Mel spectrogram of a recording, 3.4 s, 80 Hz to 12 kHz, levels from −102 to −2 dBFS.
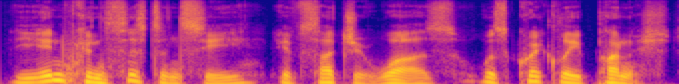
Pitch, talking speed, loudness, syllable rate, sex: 115 Hz, 160 wpm, -18 LUFS, 5.1 syllables/s, male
